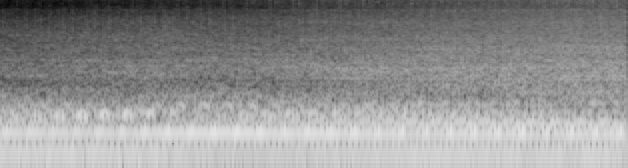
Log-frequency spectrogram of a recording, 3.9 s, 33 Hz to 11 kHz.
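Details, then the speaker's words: 6.1 Hemi V8 in a 2006–2010 Dodge Charger at idle: a deep, steady, even low rumble with no ticking or knocking; it sounds like a healthy engine. "is what a healthy 61 hemi sounds like"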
